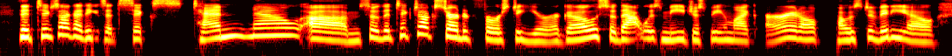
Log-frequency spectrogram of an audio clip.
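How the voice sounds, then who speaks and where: A woman of medium pitch speaks at a fairly quick pace with lively intonation and hardly any pauses, the very clean recording dry and close with no echo and a silent background. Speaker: dating coach and podcaster. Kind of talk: interview. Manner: fast; blunt.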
